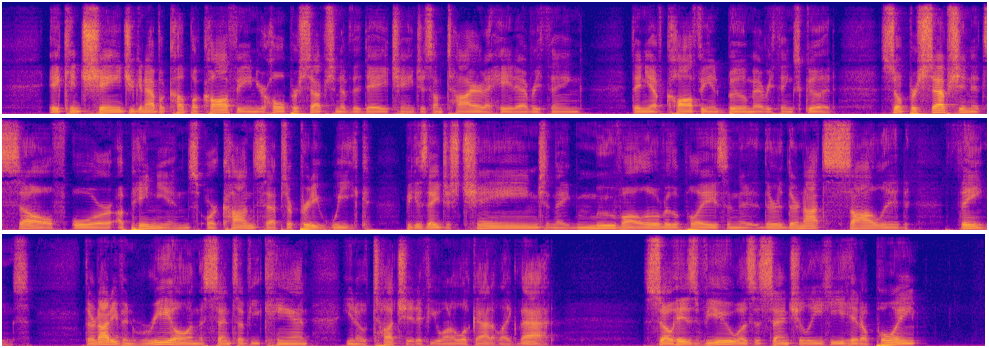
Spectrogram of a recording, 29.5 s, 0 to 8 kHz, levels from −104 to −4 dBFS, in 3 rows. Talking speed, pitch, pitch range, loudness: 185 wpm, 100 Hz, 95-110 Hz, -30 LUFS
